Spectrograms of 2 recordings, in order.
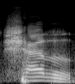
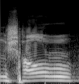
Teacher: পাতলা হচ্ছে শার আর মোটা হচ্ছে শর, পাতলা করতে হবে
